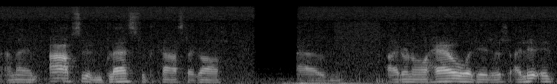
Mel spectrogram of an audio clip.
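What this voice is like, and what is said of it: Waterford Irish accent. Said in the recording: “they're from Waterford, so it's my dialect. It's the way I talk.”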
